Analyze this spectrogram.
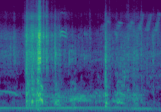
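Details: Pigeon, locally called kabutar, in a village in Sindh, Pakistan: soft low cooing notes among sharp clicks and knocks, over a steady low background hum.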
